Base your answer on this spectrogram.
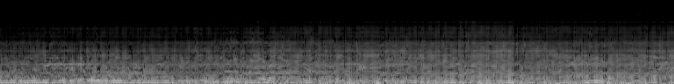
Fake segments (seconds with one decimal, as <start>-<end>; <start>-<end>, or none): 0.0-6.7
